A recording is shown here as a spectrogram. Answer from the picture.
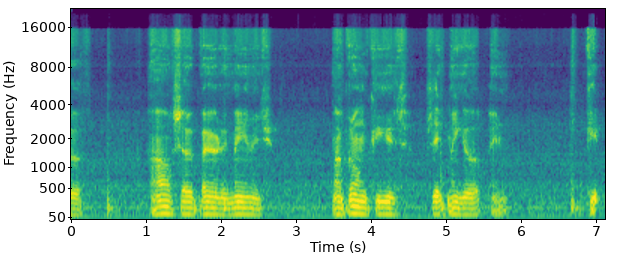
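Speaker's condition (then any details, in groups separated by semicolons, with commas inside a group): Brain bleed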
